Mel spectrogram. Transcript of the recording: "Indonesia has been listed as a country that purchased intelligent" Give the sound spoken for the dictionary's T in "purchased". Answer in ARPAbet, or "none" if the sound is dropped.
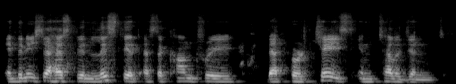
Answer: none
